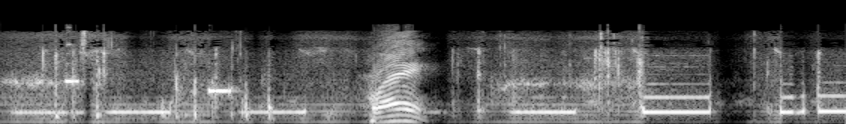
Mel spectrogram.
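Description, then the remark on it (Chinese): Telephone line tones overlap as callers dial two or three phones at once: steady ringing and busy-signal beeps switching on and off in short repeated bursts, with a brief warbling chirp midway and a voice answering a call that gets through. “你看他们都是两三个电话一起打的，这个打通了，那个没打通。”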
